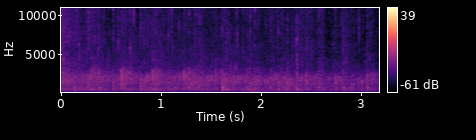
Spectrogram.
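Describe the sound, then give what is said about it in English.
A crowd claps steadily, dense and continuous applause filling the space at a moderate level, with no single voice standing out; a morning church audience applauding the kids and everyone who helped put their presentation together. “What an amazing, let's just give another round of applause to the kids and everyone who helped put that together.”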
